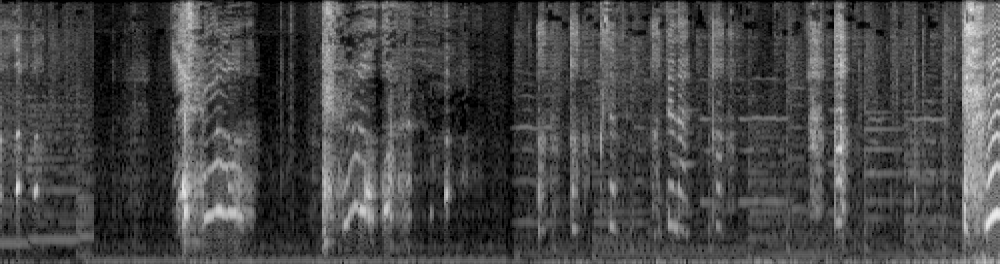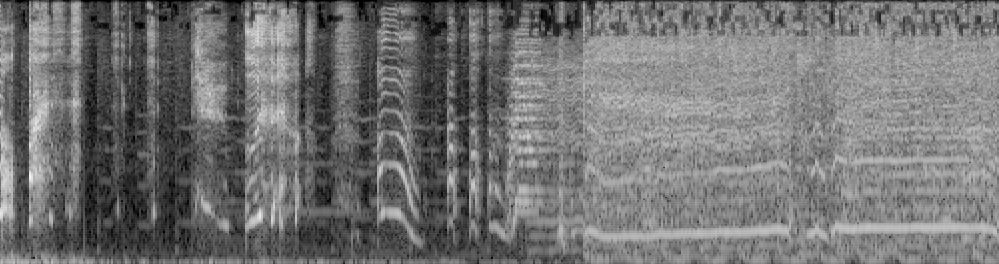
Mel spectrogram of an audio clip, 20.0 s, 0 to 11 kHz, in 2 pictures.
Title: HOLOLIVE SNEEZE COMPILATION Part#3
